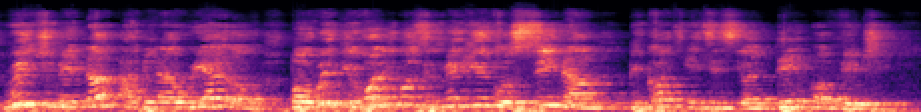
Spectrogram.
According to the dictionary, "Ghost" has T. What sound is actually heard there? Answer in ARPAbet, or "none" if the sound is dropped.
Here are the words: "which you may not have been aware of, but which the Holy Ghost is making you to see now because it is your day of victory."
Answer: none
